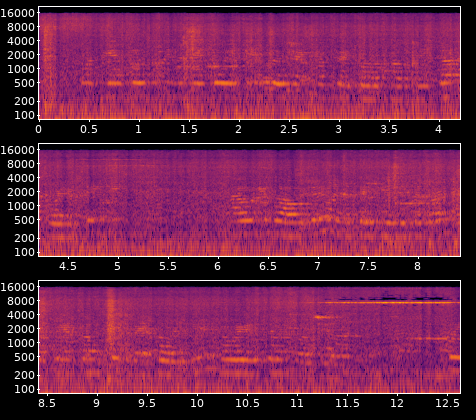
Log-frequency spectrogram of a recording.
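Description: Steam-train passenger car of the Walt Disney World Railroad rolling slowly into a station: a steady low rumble under the indistinct chatter of passengers.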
